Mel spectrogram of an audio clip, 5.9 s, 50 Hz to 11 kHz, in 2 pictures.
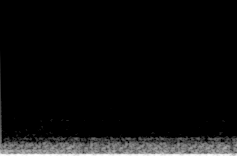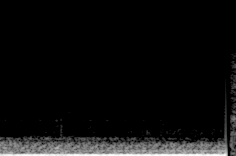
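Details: Turbo LS V8 truck, stock cam, HP Tuners tune from stock file, at operating temperature after idle adjustments: deep steady rumble, even beat, no misses or hunting, smooth normal idle.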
